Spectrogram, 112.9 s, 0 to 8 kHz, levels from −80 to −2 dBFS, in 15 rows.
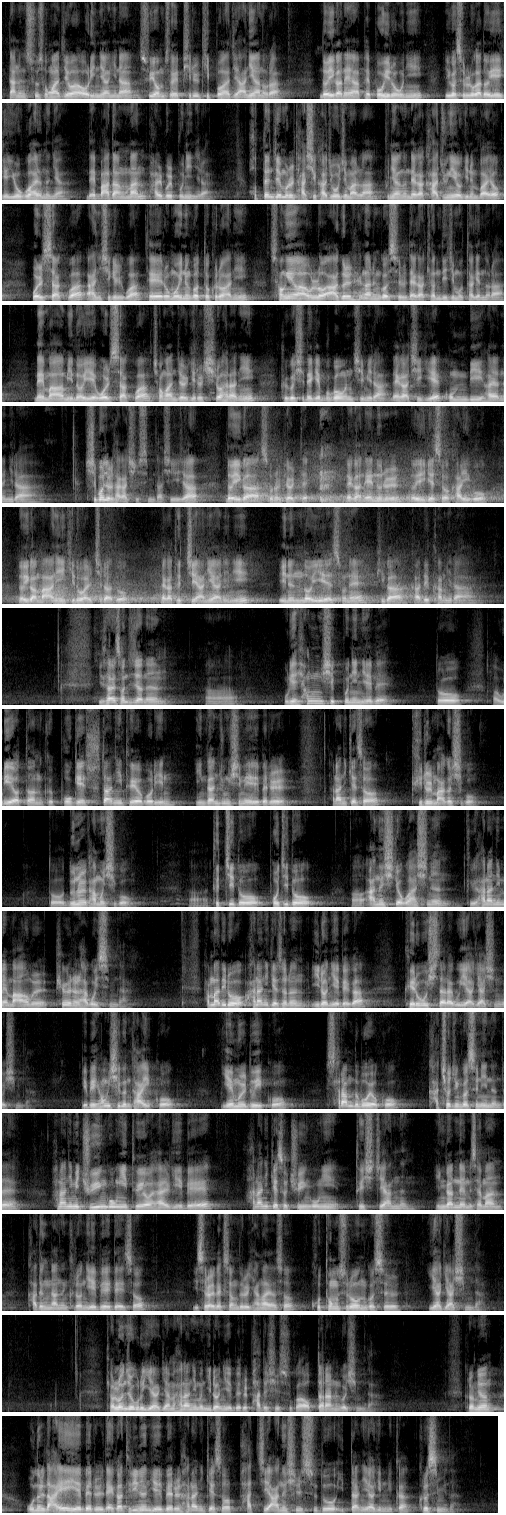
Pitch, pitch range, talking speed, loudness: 115 Hz, 105-130 Hz, 285 characters per minute, -19 LUFS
